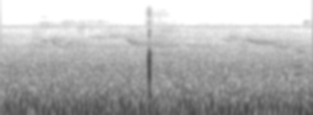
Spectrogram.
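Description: A croquet mallet strikes a ball with a sharp wooden knock.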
